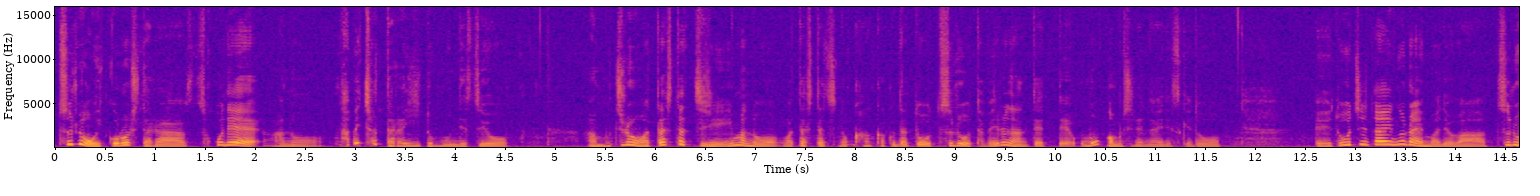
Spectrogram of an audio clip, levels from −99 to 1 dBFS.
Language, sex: Japanese, female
